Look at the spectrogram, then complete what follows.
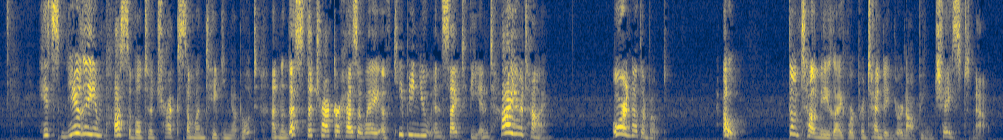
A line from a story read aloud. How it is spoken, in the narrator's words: MC exclaimed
